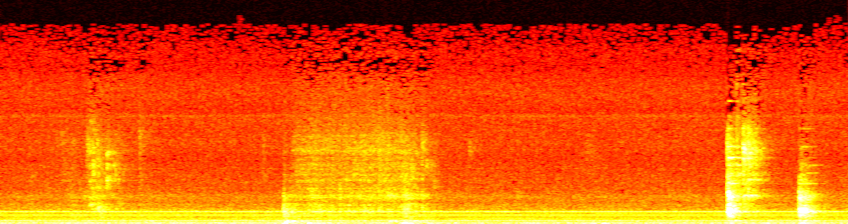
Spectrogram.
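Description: Dishes and pots handled in a kitchen sink: a short rustle of clatter a few seconds in, then two sharp clinks near the end, over a steady hum.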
